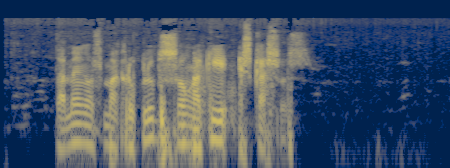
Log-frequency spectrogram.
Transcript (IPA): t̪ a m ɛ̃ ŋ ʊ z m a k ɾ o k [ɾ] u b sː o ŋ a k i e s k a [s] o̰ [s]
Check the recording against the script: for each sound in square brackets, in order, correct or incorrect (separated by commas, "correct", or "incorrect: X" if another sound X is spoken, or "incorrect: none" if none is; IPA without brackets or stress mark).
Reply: incorrect: l, correct, correct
